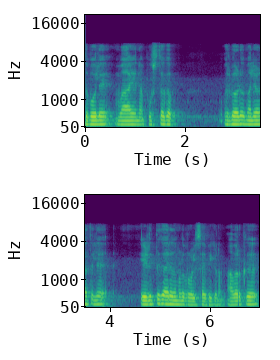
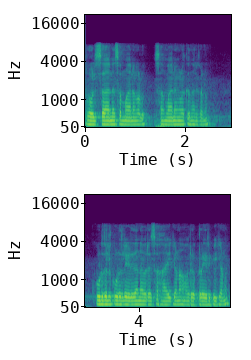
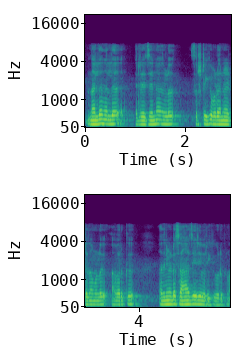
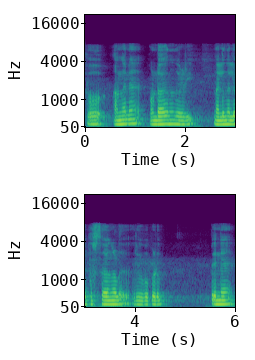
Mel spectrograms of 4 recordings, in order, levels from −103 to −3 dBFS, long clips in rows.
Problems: none marked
